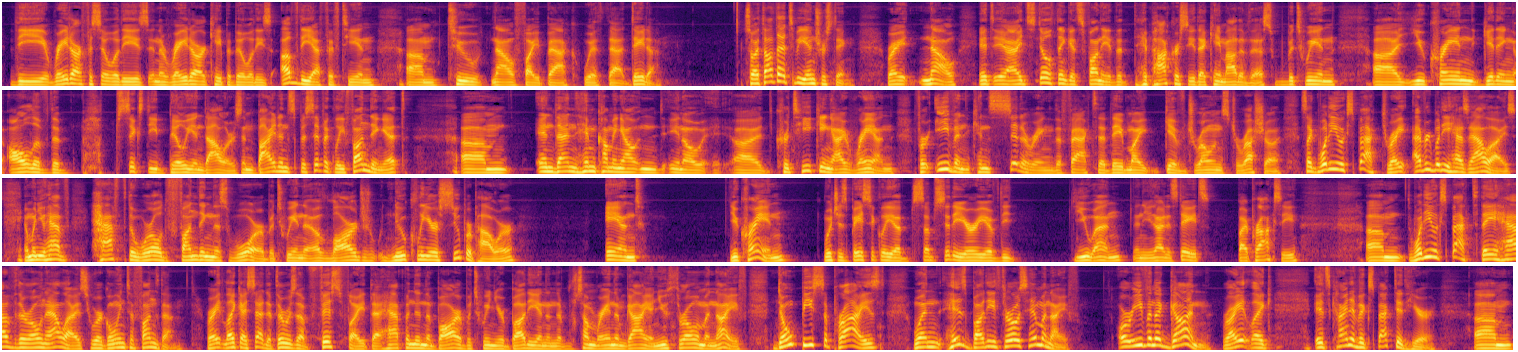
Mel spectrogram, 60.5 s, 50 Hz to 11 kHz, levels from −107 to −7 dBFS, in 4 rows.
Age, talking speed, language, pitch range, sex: 20-39, 180 wpm, English, 120-160 Hz, male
